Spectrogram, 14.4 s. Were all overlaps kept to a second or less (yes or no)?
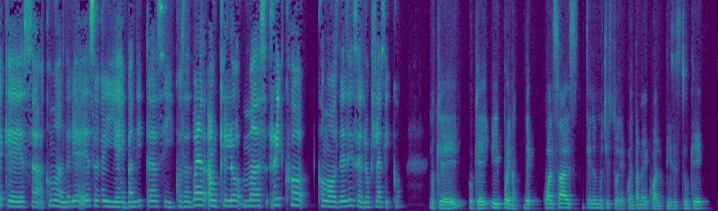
yes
